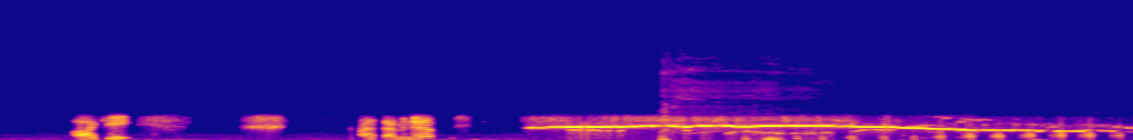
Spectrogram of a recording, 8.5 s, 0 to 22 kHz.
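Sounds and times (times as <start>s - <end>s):
speech: 0.5s - 1.3s, 2.7s - 3.6s, 4.9s - 8.4s
radio caller imitating a whistling electric kettle: 4.0s - 8.4s
laughter: 5.0s - 8.4s.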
